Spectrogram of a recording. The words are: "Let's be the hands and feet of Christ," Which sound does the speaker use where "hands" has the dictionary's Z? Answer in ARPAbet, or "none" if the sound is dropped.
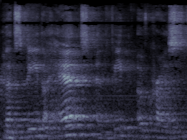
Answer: Z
